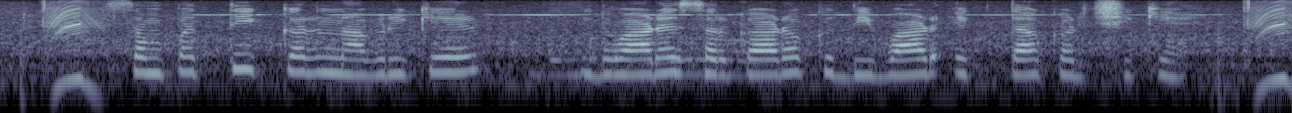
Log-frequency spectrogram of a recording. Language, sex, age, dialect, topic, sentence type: Magahi, female, 18-24, Northeastern/Surjapuri, banking, statement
